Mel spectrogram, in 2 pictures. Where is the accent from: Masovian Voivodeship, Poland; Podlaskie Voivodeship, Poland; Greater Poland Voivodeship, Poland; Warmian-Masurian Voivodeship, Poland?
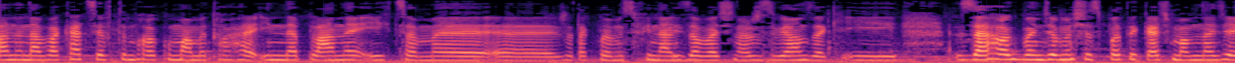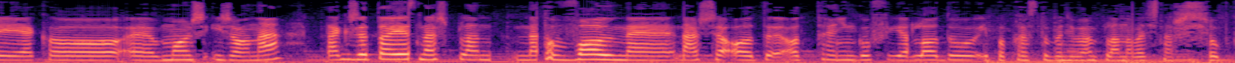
Warmian-Masurian Voivodeship, Poland; Elbląg; now in Gdańsk, Poland; nie jest to tajemnicą, że wychowałam się w Elblągu i jestem też elblążanką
